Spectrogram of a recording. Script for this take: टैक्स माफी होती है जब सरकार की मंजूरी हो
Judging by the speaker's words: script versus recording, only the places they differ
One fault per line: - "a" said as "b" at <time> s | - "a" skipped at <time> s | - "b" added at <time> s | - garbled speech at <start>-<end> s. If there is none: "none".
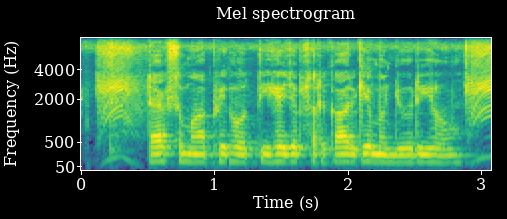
none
